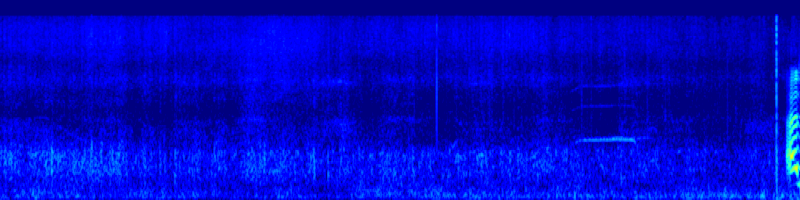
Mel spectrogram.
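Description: Skis sliding and carving on groomed snow heard from a skier-worn camera: a steady low rushing noise of snow and wind on the microphone, swelling slightly with the turns.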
